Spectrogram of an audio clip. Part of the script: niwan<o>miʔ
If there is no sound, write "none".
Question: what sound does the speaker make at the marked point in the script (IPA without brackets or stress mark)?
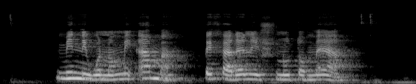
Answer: o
